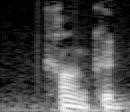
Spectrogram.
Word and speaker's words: Concord: Because it's Massachusetts, it's pronounced Concord because they speak funny there.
